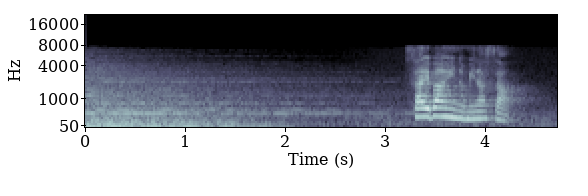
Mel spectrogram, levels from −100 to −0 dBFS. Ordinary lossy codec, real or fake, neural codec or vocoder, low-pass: none; real; none; none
